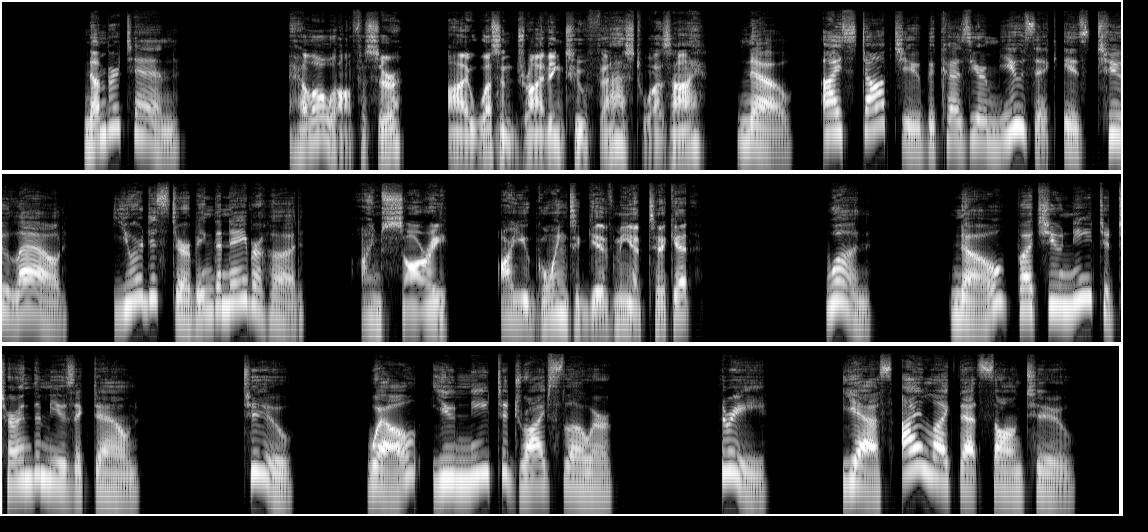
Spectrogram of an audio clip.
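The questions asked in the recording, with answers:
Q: I'm sorry. Are you going to give me a ticket?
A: 1: No, but you need to turn the music down.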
